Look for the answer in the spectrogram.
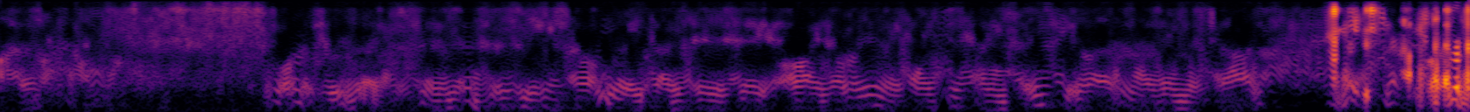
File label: decoded speech, 7177KHz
